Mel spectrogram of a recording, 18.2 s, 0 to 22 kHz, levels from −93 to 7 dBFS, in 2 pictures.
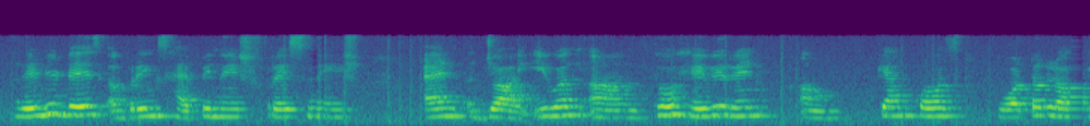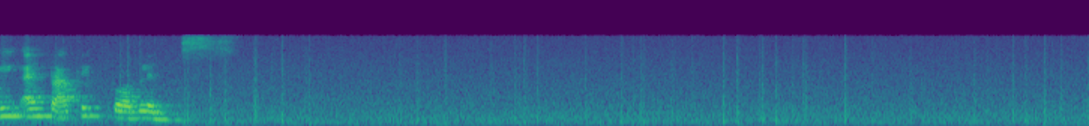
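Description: Right around 2.60 s there's a short stall from a late packet: a packet showed up late, the jitter buffer ran dry, and the receiver stretched the last bit of speech for about 34 ms until it caught up. Nothing's actually lost, and playback picks up exactly where it left off, but that sound hangs a touch too long, with a faint buzzy or dipped quality.

Straight after, from 2.67 to 2.84 s, you get a short concealed packet loss. About 20 ms of audio never made it to the decoder in time, so the receiver papered over the gap by carrying the previous sound forward, pitched if it was voiced and shaped noise if not, then crossfaded back into the real signal. It comes across as a quick smear or wobble, and a brief consonant in there can go missing.

The second stall, from 8.93 to 9.03 s, is the longer of the two. The fill runs about 87 ms, so the held sound is drawn out before speech resumes with nothing skipped. 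All of this sits inside the usual call-band sound, with nothing above 8 kHz.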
